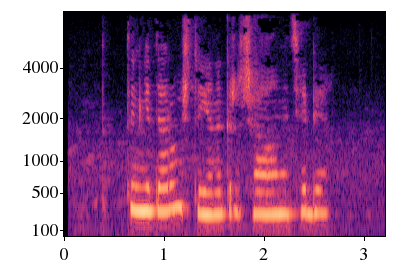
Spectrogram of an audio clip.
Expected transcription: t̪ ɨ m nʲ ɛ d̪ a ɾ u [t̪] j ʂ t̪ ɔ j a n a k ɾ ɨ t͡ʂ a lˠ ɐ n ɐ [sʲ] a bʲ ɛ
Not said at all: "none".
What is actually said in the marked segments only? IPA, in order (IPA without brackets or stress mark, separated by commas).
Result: none, t͡sʲ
